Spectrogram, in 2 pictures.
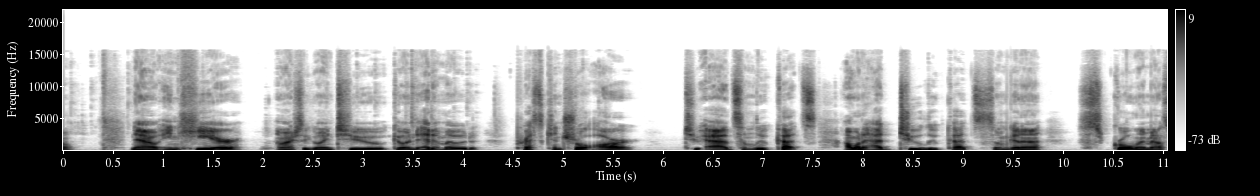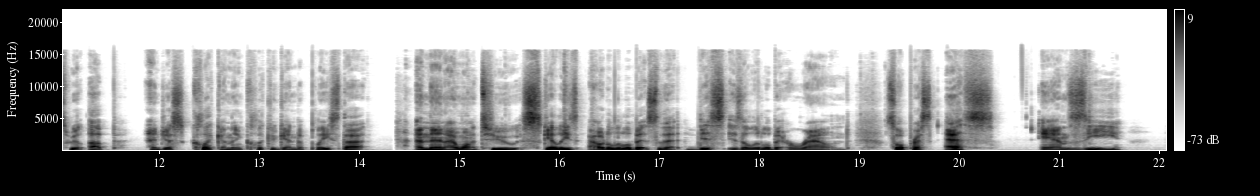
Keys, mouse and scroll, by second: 0.0 shift+middle click, 0.6 right click, 0.8 middle click, 0.9 Tab, 1.8 Tab, 2.4-6.1 shift+middle drag, 6.1 ctrl+r, 12.9-14.3 middle drag, 14.3 scroll down 3, 14.7-16.4 shift+middle drag, 16.4 scroll up 2, 17.3-19.7 middle drag, 19.7 s.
